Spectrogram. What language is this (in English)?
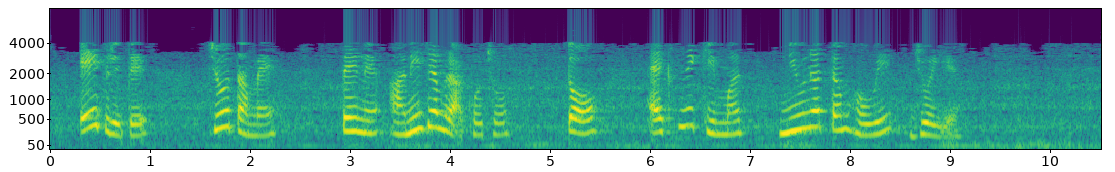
Gujarati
